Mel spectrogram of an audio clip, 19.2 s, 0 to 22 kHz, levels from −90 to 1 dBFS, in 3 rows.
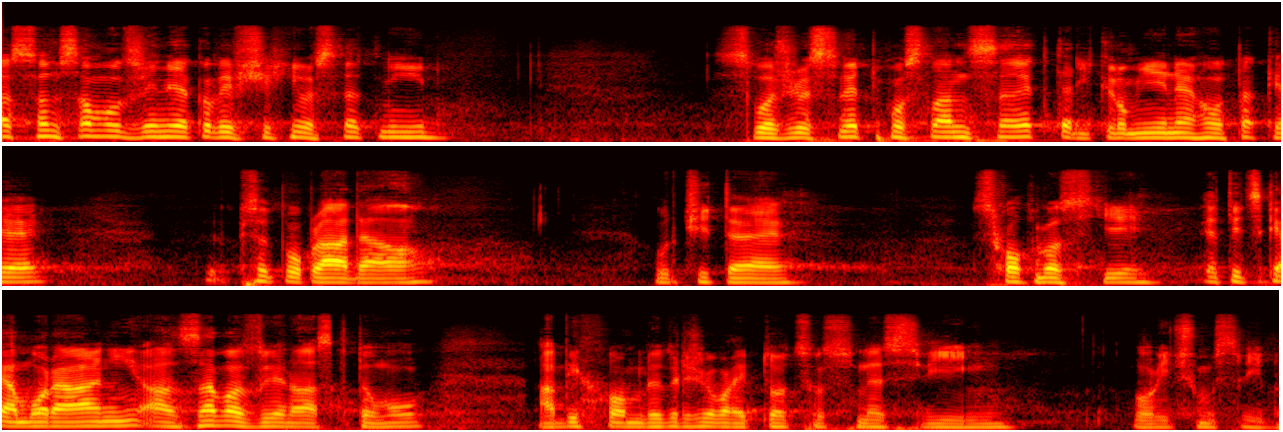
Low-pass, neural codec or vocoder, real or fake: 10.8 kHz; codec, 24 kHz, 1 kbps, SNAC; fake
